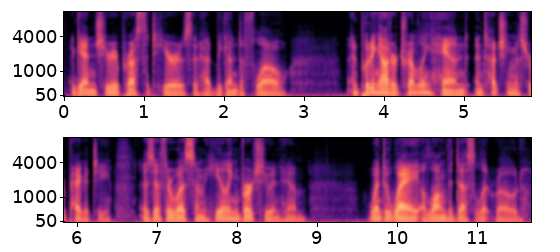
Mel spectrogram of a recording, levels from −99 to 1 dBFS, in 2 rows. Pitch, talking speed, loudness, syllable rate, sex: 120 Hz, 180 wpm, -22 LUFS, 5.4 syllables/s, male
